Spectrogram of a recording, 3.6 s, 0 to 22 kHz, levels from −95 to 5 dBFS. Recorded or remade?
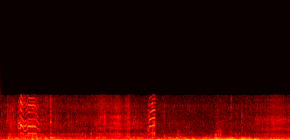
recorded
